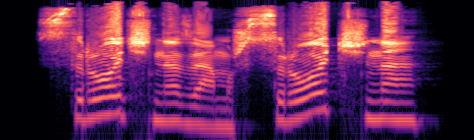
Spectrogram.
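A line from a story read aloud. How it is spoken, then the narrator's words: Howling wail. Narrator (Russian): взвыл Фрэнк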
